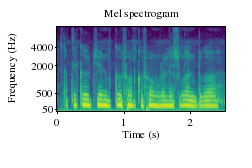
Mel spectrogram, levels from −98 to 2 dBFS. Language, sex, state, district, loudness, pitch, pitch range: Wancho, male, Arunachal Pradesh, Longding, -12 LUFS, 140 Hz, 135-145 Hz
